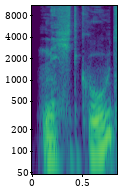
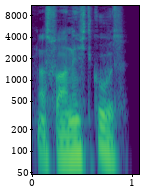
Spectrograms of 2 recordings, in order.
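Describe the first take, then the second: First: "Nicht gut?" with rising question tune; self-questioning. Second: Said in the usual way. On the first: A narrator's reading. He questions his own thought, "gut" rising at the end. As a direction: turn "gut" upward as a question. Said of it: "fragte er sich selbst".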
